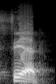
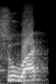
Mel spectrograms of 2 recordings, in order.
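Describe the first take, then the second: First: It is said as 'share'. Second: It is said as 'suar'. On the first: The speaker calls it right. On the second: The speaker calls it wrong.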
